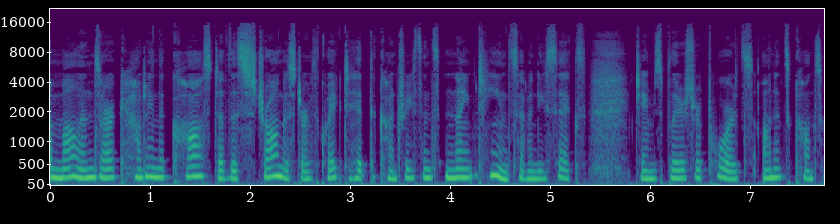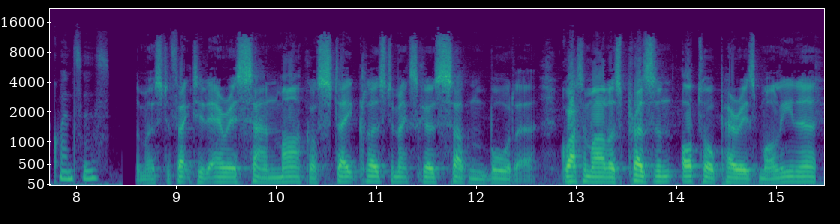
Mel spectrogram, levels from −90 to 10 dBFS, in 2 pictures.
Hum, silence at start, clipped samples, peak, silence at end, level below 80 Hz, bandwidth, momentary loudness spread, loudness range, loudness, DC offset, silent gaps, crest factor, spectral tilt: none; 0 s; under 0.1%; -6 dBFS; 0.05 s; -52 dBFS; 15 kHz; 11 LU; 6 LU; -25 LUFS; under 0.1%; 8.48-8.59 s; 20 dB; -5 dB/octave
